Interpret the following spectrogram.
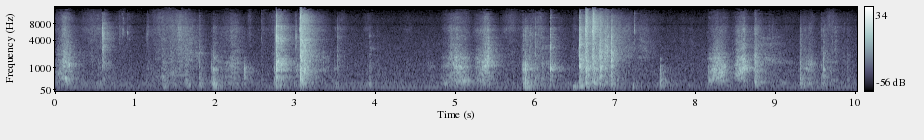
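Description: Pencil scratching along paper as a pattern line is traced, with a wooden curve ruler and a plastic grid ruler sliding and being set down on the paper: intermittent rubbing and scratching with a few sharp taps.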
